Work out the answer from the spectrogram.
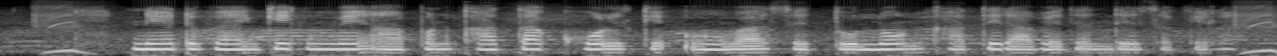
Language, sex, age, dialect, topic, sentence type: Bhojpuri, female, 18-24, Northern, banking, statement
